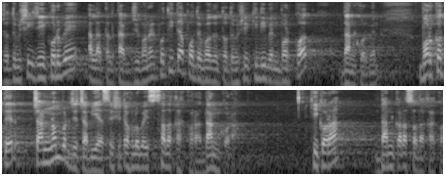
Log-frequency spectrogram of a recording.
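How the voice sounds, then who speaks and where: Very wide pitch swings run through the voice over noticeable background noise. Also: man, medium pitch for a man. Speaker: Islamic preacher. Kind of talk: Islamic sermon (waz).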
